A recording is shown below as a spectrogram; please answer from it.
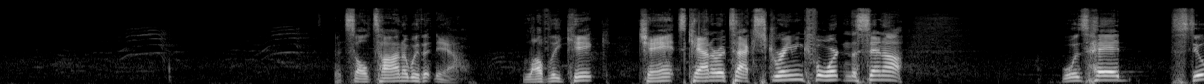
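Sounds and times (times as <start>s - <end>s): faint high-pitched shouts: 0.5s - 3.3s.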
